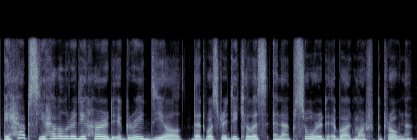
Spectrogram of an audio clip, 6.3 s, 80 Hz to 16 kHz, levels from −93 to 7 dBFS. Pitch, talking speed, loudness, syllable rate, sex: 200 Hz, 155 wpm, -16 LUFS, 4.5 syllables/s, female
